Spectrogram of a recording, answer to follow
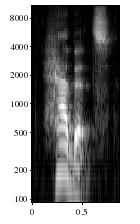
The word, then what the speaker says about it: habits: You pronounce the second word, habits, which ends with the S sound.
